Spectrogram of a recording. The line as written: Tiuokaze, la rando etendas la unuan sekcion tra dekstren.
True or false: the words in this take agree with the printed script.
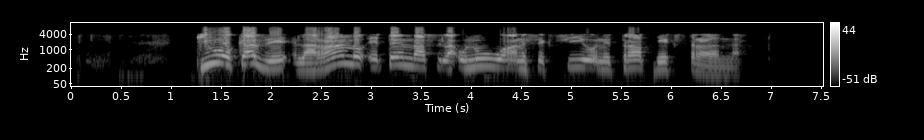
true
